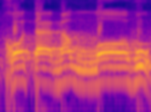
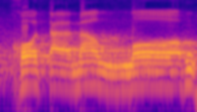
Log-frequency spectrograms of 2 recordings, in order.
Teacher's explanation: Kha tebal, ta nipih, mim nipih, Allah tebal balik.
